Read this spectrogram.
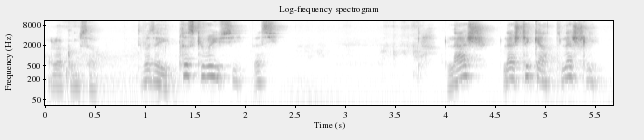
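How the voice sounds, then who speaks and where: A woman's voice: lowish voice, sing-song, normal speed, fairly bright tone, slight background noise. A woman teaching a child at home, asking simple questions in a patient, coaxing way. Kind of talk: home schooling session.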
